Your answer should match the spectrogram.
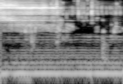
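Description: A knife blade heated in a fire is plunged into a vessel of water, giving a sharp hiss that fades over about a second into faint bubbling and trickling, with a low steady hum underneath.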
